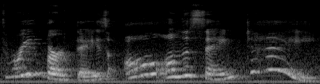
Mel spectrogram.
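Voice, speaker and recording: A woman's voice: extremely high pitch, wildly swooping pitch, slow pace, pitched above the performer's own voice, heavily acted. A woman voicing a self-important, touchy female toy stingray in a storybook, grumbling and singsong by turns. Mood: sulky, hushed. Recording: echoey room with faint hiss.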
